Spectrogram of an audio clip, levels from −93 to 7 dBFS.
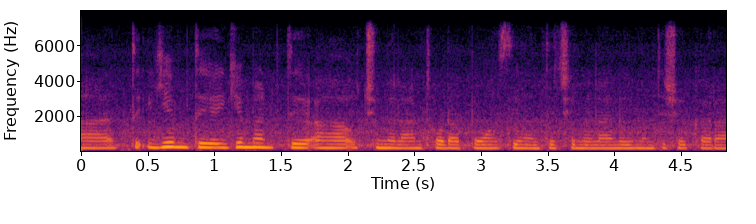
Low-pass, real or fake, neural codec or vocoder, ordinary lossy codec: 7.2 kHz; real; none; none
